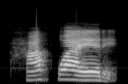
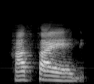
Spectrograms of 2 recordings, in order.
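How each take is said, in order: First: The name is said with Japanese sounds. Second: The name is said with Portuguese sounds. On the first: "como que vai ser em japonês?" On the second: "O nome verdadeiro é Rafael"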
